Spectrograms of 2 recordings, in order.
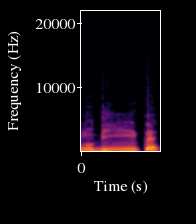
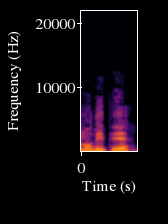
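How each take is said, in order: First: The long vowel is stretched out. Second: The vowel is said short and normally. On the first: The speaker calls it wrong. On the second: The speaker calls it right.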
